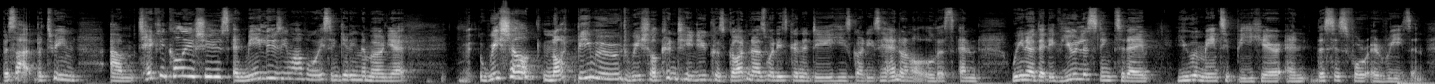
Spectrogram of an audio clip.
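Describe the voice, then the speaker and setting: A woman's voice: medium pitch, expressive, brisk. A woman hosting an interview, speaking in an upbeat, encouraging way about faith. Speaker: host. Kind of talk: interviewing a guest.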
